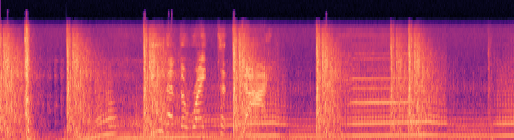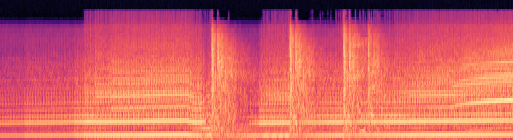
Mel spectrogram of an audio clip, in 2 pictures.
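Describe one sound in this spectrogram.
A car engine in a phone game hums and revs through a small speaker.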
